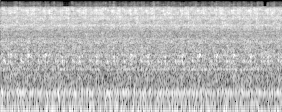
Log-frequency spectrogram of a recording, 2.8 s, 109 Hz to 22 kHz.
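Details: 2015 Ram 1500 5.7 HEMI V8 idling steadily with a light, quick tapping over its low rumble; piston slap suspected, not confirmed.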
